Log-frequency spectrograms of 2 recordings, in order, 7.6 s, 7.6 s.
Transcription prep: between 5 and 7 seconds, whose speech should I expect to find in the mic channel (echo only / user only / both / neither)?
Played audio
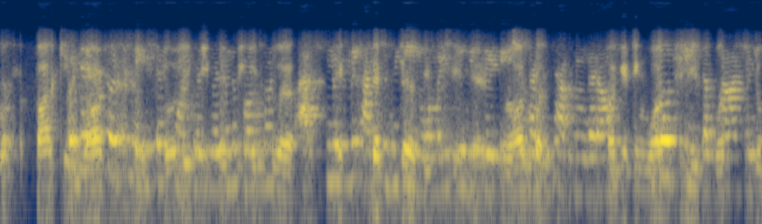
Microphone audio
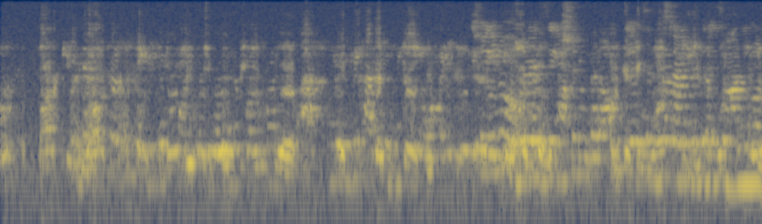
both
